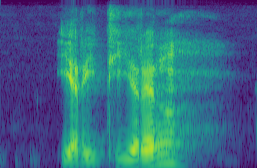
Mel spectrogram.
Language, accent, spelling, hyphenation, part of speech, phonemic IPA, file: German, Austria, irritieren, ir‧ri‧tie‧ren, verb, /ɪriˈtiːrən/, De-at-irritieren.ogg
- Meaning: to confuse, disturb, put off, annoy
